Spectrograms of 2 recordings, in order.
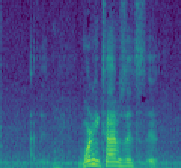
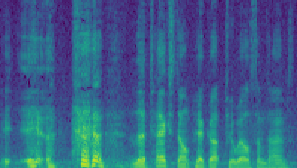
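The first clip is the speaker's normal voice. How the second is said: usual speaking voice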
